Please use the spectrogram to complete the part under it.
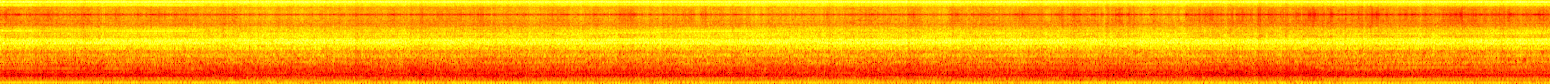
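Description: A motorcycle engine hums steadily at speed up close.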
